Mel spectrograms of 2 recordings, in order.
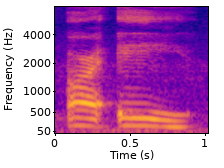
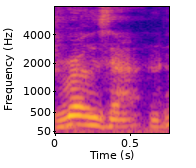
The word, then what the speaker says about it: Rozan: Okay, so my name is pronounced as Rozan. Rozan. So it's actually Razan, despite what it's known as today as Rozan, Rozan. And that was a change made in my very early writing days, which I unfortunately accepted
